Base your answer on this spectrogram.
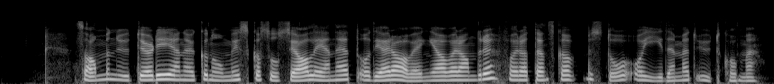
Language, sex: Norwegian, female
